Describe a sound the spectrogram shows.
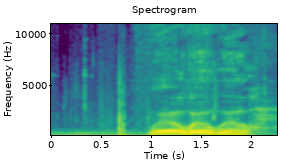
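A man says a few words close by.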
